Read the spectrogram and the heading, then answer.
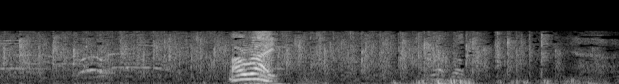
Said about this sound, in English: Amen, amen. Let's give the Lord a clap opportunity. Thank you, Lord.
